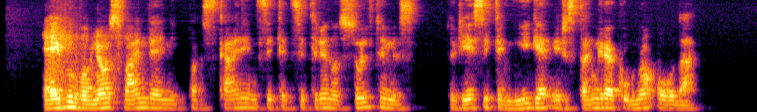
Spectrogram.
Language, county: Lithuanian, Panevėžys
